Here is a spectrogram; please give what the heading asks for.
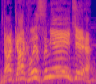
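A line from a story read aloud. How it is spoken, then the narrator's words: Passerby roaring. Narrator (Russian): взревел прохожий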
